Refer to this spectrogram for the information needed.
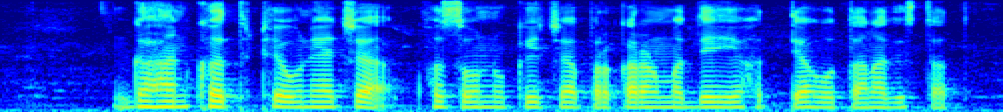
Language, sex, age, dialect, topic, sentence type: Marathi, male, 18-24, Standard Marathi, banking, statement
